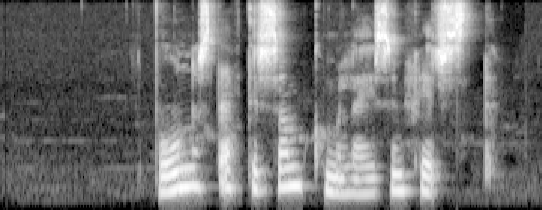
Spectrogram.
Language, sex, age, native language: Icelandic, female, 30-39, Icelandic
